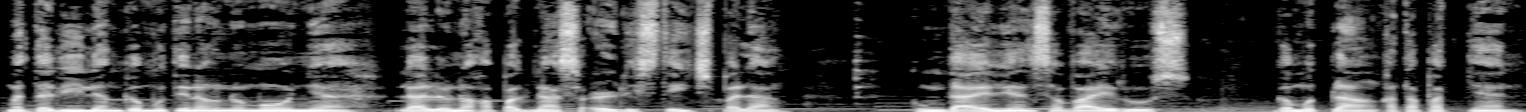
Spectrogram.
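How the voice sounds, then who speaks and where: A man playing a calm, reassuring young husband and new father, explaining things patiently in a radio drama. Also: medium pitch, moderate pace, faint music behind, close to an everyday voice.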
